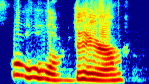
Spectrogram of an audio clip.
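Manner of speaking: high cartoon bear voice. Speaker shows off an impression, Winnie the Pooh impression. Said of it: "That's my Winnie the Pooh impression".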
